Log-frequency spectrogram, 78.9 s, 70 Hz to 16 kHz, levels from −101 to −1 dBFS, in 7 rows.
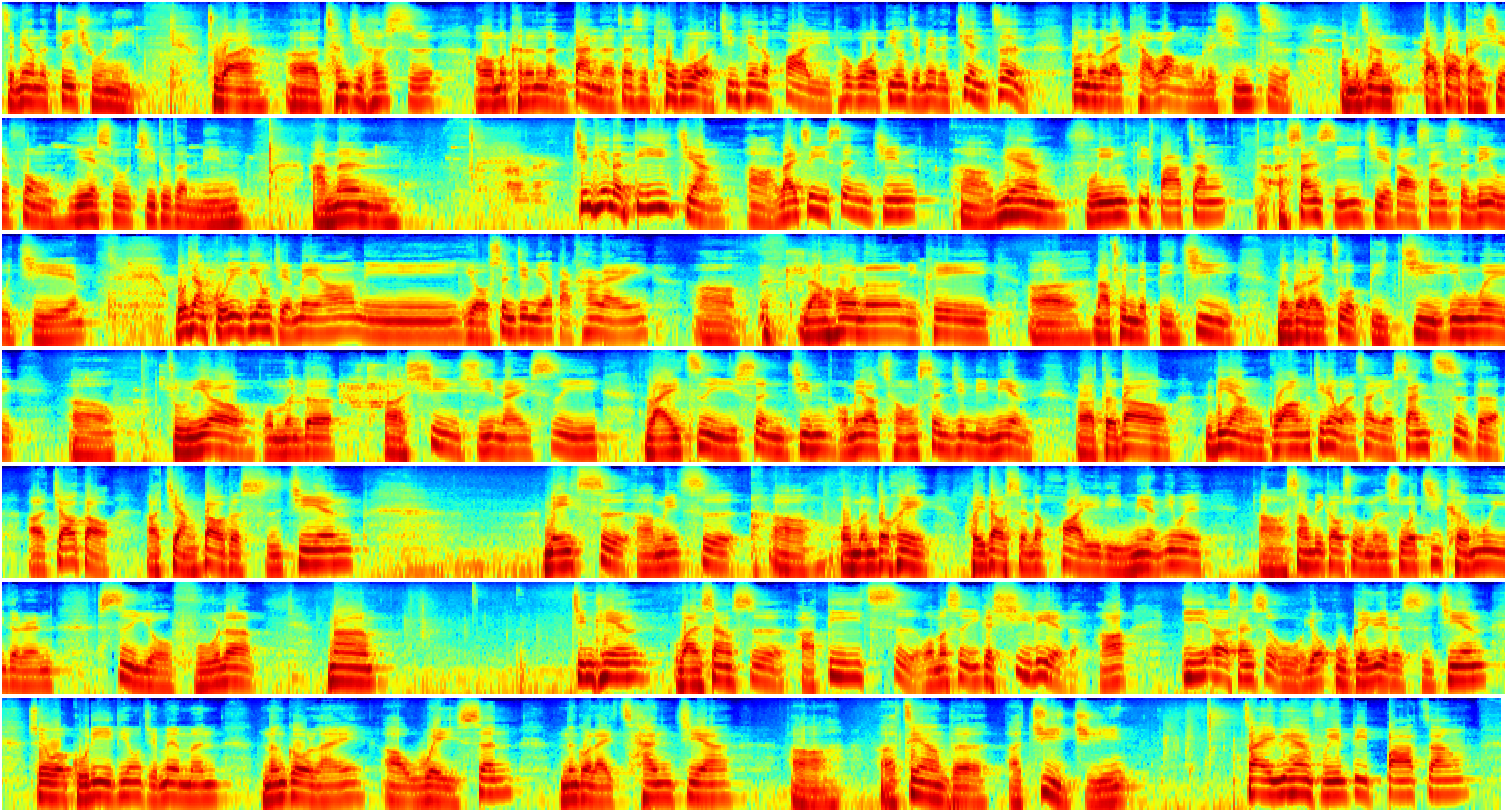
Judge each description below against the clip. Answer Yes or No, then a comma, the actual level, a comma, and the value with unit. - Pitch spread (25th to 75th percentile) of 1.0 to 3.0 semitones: No, average, 4.1 semitones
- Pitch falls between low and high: No, low, 125 Hz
